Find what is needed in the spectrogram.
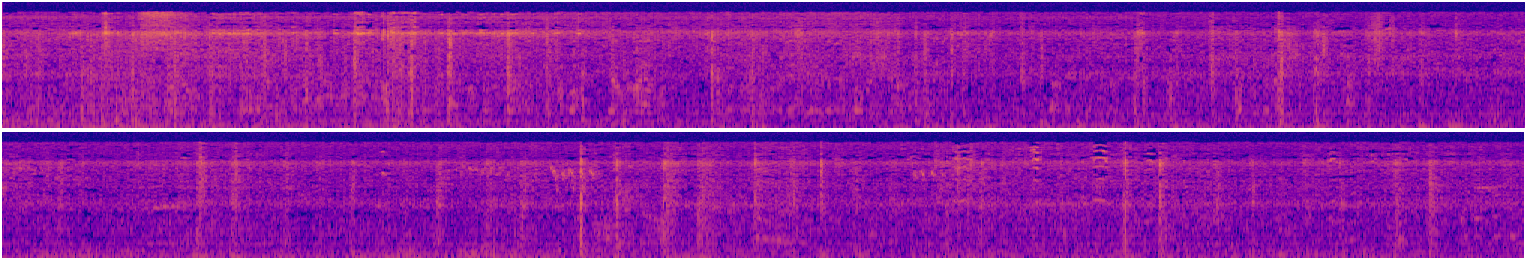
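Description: Passenger train coach running on the rails, heard from its open doorway: a steady low rumble with irregular sharp clacks of the wheels over rail joints.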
